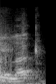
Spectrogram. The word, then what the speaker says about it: lewk: Okay, so that's a look, but it's spelled Lewk.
